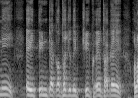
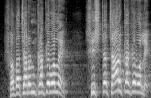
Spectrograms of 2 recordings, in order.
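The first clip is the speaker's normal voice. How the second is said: rhetorical thunder; 7 semitones higher, 9 dB louder than usual. Acted. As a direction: boom the question at the crowd. Preacher asks rhetorical question. (উচ্চস্বরে ধীর প্রশ্ন)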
